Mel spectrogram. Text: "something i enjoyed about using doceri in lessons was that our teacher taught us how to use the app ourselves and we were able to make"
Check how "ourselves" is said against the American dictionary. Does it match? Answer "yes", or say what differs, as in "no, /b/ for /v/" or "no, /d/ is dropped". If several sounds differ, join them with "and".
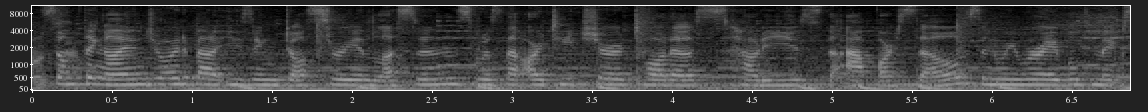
yes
